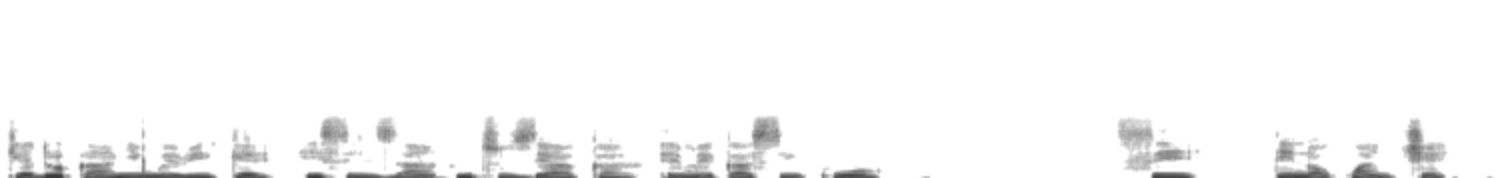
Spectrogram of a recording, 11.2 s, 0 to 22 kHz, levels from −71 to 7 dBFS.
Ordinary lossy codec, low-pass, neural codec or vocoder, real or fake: none; none; codec, 16 kHz, 8 kbps, FreqCodec, larger model; fake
